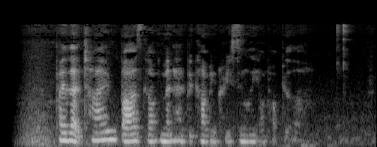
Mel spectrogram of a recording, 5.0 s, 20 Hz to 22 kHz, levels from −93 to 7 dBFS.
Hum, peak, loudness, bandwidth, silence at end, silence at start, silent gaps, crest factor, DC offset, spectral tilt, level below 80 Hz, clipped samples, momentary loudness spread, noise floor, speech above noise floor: none; -4 dBFS; -24 LUFS; 11.5 kHz; 0.4 s; 0.3 s; none; 20 dB; under 0.1%; -6 dB/octave; -54 dBFS; under 0.1%; 24 LU; -48 dBFS; 24 dB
